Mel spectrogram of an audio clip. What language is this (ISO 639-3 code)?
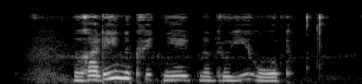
bel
